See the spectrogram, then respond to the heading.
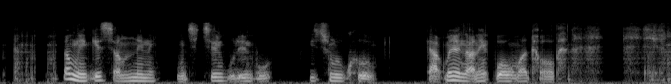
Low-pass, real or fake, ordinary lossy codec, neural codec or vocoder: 7.2 kHz; fake; Opus, 24 kbps; autoencoder, 22.05 kHz, a latent of 192 numbers a frame, VITS, trained on many speakers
